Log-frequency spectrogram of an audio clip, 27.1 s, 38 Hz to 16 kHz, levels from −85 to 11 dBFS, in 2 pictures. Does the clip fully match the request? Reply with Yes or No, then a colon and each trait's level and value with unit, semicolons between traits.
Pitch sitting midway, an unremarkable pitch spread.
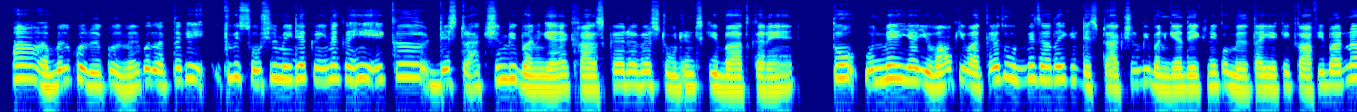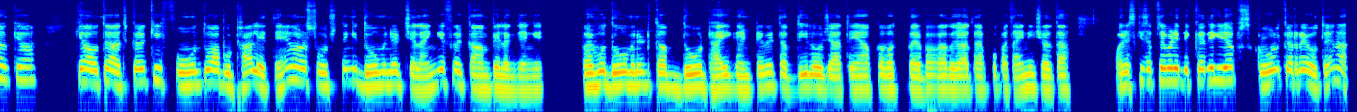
No: medium, 160 Hz; wide, 6.4 semitones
